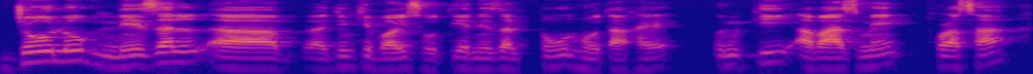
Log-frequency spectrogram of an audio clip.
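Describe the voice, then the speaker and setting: शांत आवाज़ में समझाता हुआ आदमी. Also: male voice, mid-range voice, moderate pace, a little mellow. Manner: explanatory, demonstrates humming sounds. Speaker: voice coach and anchor. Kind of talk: voice training lesson.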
